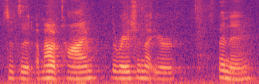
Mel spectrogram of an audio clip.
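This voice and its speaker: Speaking fairly quickly in a level, slightly bright medium-pitched voice, this researcher explains concepts on a university panel in a searching way. Fillers, ums and restarts are frequent, and the low-quality audio has slight background noise.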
